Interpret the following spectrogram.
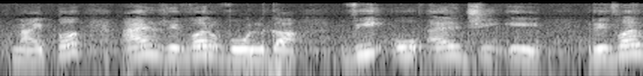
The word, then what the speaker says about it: Dnieper: Okay, so the famous or the largest river in the Europe is the Dnieper, Dniper, Dnieper. So D is silent, Dnieper, and river Volga, Volga.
